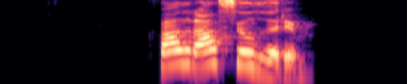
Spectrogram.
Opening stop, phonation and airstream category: aspirated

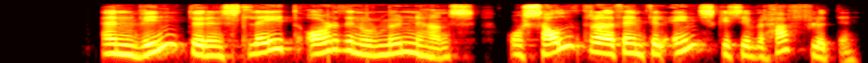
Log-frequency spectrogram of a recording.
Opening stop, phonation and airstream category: plain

